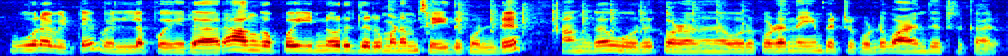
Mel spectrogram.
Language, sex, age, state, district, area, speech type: Tamil, female, 30-45, Tamil Nadu, Tiruvarur, rural, spontaneous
